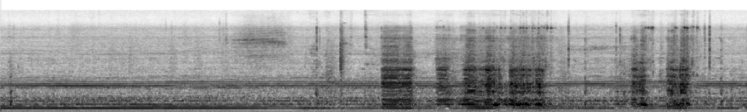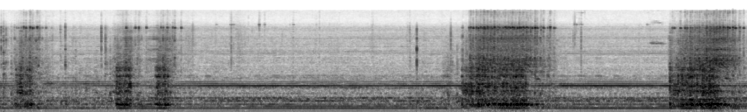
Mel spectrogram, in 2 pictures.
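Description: Industrial sewing machine stitching a zipper tape onto thick pile fabric. Its motor hums steadily, and short runs of stitching start and stop several times, with two longer runs near the end.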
